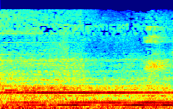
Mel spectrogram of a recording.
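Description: Cinematic logo-intro sound design: a loud, deep rumble under a few held synth tones, with bright glittering sparkles coming in near the end.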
